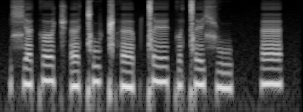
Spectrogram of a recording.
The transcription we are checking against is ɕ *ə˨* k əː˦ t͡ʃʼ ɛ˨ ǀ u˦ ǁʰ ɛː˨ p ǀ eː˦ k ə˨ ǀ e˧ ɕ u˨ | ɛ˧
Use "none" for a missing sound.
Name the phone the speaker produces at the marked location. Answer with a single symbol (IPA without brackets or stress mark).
ɛ˨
